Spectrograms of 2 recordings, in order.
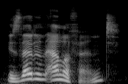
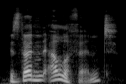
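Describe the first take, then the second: The two takes are said the same way.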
